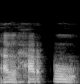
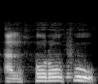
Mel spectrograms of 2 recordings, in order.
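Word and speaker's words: الحرف: setorannya Oroh tanah ahruf jadi ini bacanya adalah harfun Oh ya al-harfu Hai bukan Al huruf u enggak ada kerupuk ya yang ada al-harfu atau huruf pun panjang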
